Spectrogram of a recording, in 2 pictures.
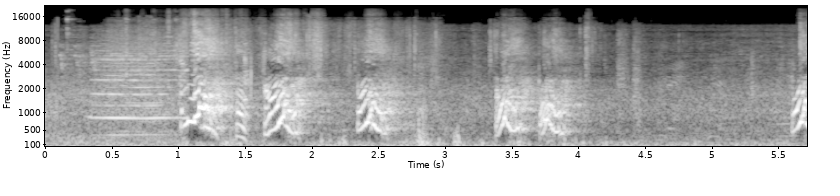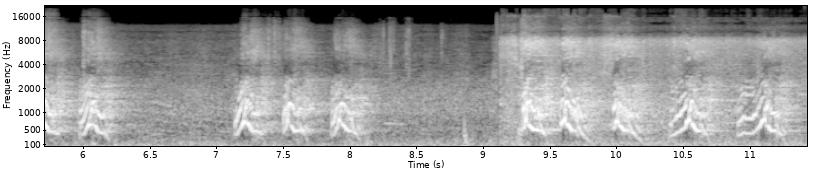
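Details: Barking from a female Belgian Malinois wearing a 360 camera during tree climbing and jumps into water: a thin tonal whine opens, then bursts of two or three sharp arched barks recur every second or two, with hissy noise rising near the end.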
